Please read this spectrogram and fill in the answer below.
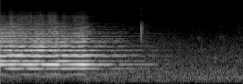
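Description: Duolingo app's lesson-complete jingle: a bright chord of several steady electronic tones, held for about a second and then fading out. A faint click comes near the end of the fade.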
